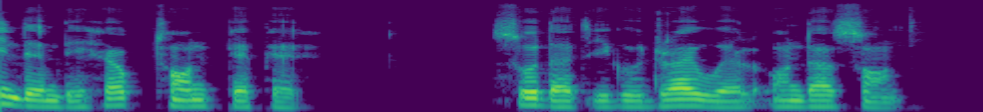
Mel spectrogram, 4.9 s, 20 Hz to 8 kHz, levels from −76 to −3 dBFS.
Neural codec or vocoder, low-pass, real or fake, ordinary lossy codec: none; 7.2 kHz; real; none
